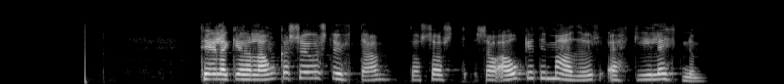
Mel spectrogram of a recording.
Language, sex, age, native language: Icelandic, female, 40-49, Icelandic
